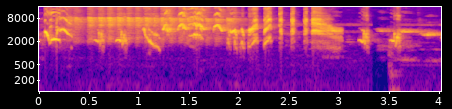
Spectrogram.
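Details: Orange-headed thrush singing as a lure for a silent bird: busy, high warbling with wavering whistles and chatter, ending in a run of sharp clipped notes, a brief gap, and a few soft whistles.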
